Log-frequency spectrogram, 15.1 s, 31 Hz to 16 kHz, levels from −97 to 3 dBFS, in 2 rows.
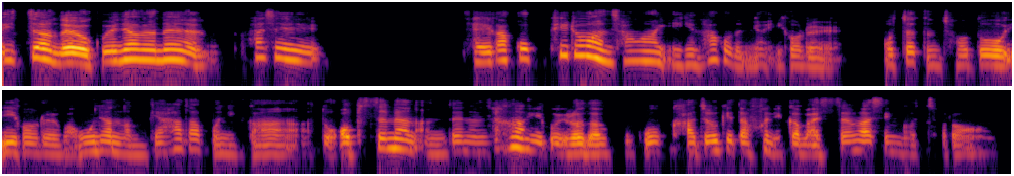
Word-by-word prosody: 있지 220 +5 -1
않아요. 180 -9 +11
왜냐하면은 220 -3 +3 0.2
사실 250 -7 -3 1.1
제가 190 +4 -1
꼭 245 +1 -2
필요한 310 -8 +3
상황이긴 190 -7 -9
하거든요. 230 -5 -11
이거를 150 - -13 0.3
어쨌든 160 -2 -9
저도 155 0 -3
이거를 155 -3 -6
막 - - -16
5 170 +1 -6
년 175 -1 -5
넘게 135 +1 -15
하다 205 +3 -9
보니까 140 -3 -13 0.2
또 - - -8
없으면 205 +4 -2
안 145 0 -17
되는 170 0 -11
상황이고 195 -8 -4
이러다 150 -1 0 0.2
보고 170 +1 -10
가족이다 175 +1 -5
보니까, 155 -4 -7
말씀하신 170 +5 -6
것처럼. 285 - -17
175 Hz, 300 characters per minute, -24 LUFS, 155-215 Hz, 1.1 s, 않아요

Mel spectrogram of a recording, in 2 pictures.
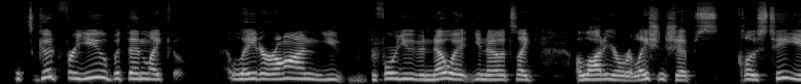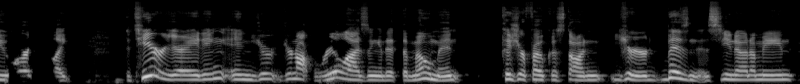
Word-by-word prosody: it's 260 0 -8
good 325 +5 -2
for 290 - -1
you 300 +5 +2
but, 270 +2 -5
then, 265 -1 +2
like, 240 -1 -2
uh, - - -14 0.5
th - - -13 0.2
later 255 -2 +2
on, 255 -3 +3
you 230 0 -5 0.3
before 265 +5 0
you 255 0 0
even 220 -3 -2
know 255 +4 +4
it, 225 -4 0
you 230 - -2
know, 220 0 +1
it's, 220 0 -5
like, 210 -2 -3 0.4
a - - +1
lotta 230 +1 +3
your 210 -2 -1
relationships 215 -2 -2 0.2
close 220 -2 -2
to 275 - +1
you 220 -2 0
are, 215 0 +2 0.3
like, 185 - -6 0.6
deteriorating 225 - +3 0.2
and 225 - 0
you're 255 0 -3
you're 255 +1 -3
not - - -1 0.2
realizing 215 -8 +3
it 195 - -3
at 185 - -27
the 195 - -2
moment 205 -7 +2 0.4
'cause 235 -2 +1
you're 225 - +1
focused 205 -2 -5
on 205 +1 0 0.2
your 220 -6 +4 0.3
business, 215 -7 +1
you 235 - +1
know 215 -1 +2
what 215 - -1
I - - 0
mean? 220 +1 +1
225 Hz, 190 wpm, -24 LUFS, 215-255 Hz, 0.6 s, know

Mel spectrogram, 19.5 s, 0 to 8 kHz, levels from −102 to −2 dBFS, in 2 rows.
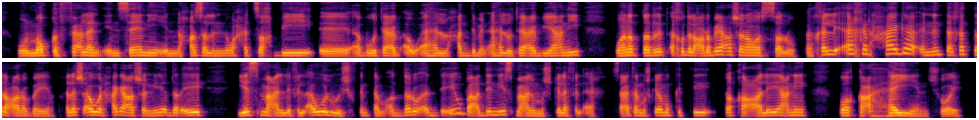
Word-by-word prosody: والموقِف 140 +2 +2
فعلًا 150 0 +2 0.2
إنساني 145 +3 +1
إن 125 -1 -2
حصل 145 +3 -1
إن 130 0 -4
واحد 140 +1 -5
صاحبي 145 0 +1
آآ 120 -1 0
أبوه 135 0 0
تِعَِب 140 -2 0
أو - - -2
أهل 130 -1 -1
حد 135 +2 -5
من 125 -2 -7
أهله 135 -1 -1
تِعِب 135 0 0
يعني 145 +6 0 0.3
وأنا 140 +4 +5
اضطريت 160 0 +1
آخُد 175 -2 -2
العربية 150 +5 +3
عشان 180 -3 0
أوصّله، 140 -7 -1
فتخلّي 185 +11 +1
آخِر 230 -2 -1
حاجة 235 +5 +1
إن 160 -6 -3
أنت 185 0 -3
أخدت 200 +3 -4
العربية، 130 -7 -1
ما 115 - -17
تخلّيهاش 165 +4 0
أول 165 -2 +5
حاجة 165 0 +1
عشان 145 -2 -1
يقدر 150 -1 0
إيه، 160 +1 +6 0.3
يسمع 275 - +4
اللي 135 0 +1
في - - -11
الأول 165 +4 +5
ويشوف 130 -3 -3
أنت 145 -3 -7
مقدّره 135 +7 -1
قد 145 -5 -4
إيه - - -1
وبعدين 180 - 0
يسمع 185 -7 0
المشكلة 135 +2 -2
في 135 - -12
الآخِر. - - -9
ساعتها 130 +5 -3
المشكلة 155 +1 0
ممكن 155 0 -5
ت - - +1 0.3
تَقَع 150 0 -1
عليه 145 +4 +3
يعني 155 0 -1 0.3
وَقْع 145 0 +2
هيِّن 125 0 +2
شوية. 110 -1 -4
145 Hz, 190 wpm, -23 LUFS, 135-160 Hz, 0.3 s, إيه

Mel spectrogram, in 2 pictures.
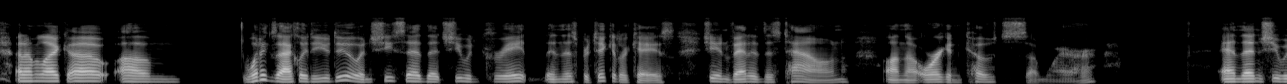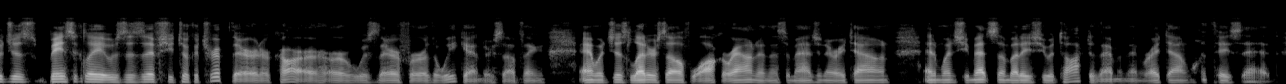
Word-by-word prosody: and 150 - +6
I'm 150 0 +3
like, 150 -1 +7
uh, 155 0 +8 0.2
um, 125 -3 +1 0.6
"What 130 - +2
exactly 145 - +6
do 130 - -5
you 145 +1 -2
do?" 175 -1 +1
And 115 0 -3
she 170 +7 -3
said 145 -3 +1
that 125 -2 -2
she 150 - -3
would 135 -4 -8
create 130 +3 0 0.2
in 115 -1 -3
this 125 +1 -4
particular 135 -10 -3
case, 95 -1 -2 0.3
she 145 - -1
invented 120 -1 +1
this 115 -1 -8
town 110 -4 -2 0.4
on 100 -1 +2
the 100 -1 -2
Oregon 115 -1 +1
Coast 115 -2 -5
somewhere. 70 -4 -13 1.2
And 130 0 +4
then 135 0 +6
she 145 +3 +1
would 135 -3 -2
just 125 -1 -4
basically, 125 -1 +5
it - - +3
was 110 0 -3
as 110 +1 -5
if 120 0 +2
she 115 - -3
took 120 -4 -4
a 110 - -5
trip 175 +2 -2
there 85 +1 0
in 90 - -4
her 85 0 -6
car 85 +1 -2
or 85 -2 -4
was 90 -1 -9
there 95 +2 -3
for, 85 -1 -5
uh, - - -6
the 85 - -9
weekend 85 - -6
or - - -13
something, 85 -1 -8 0.3
and 105 - +4
would 100 -2 -3
just 105 -1 -2
let 100 +1 +6
herself 100 -1 +1
walk - - +1
around 100 +1 +1
in 90 - -8
this 90 0 -11
imaginary 90 0 -5
town, 100 0 -3 0.3
and 100 0 -1
when 105 +1 -3
she 100 0 -4
met 110 +1 +4
somebody, 100 -2 -1
she 100 +1 -6
would 90 - -5
talk - - -4
to - - -8
them 80 0 -7
and 80 - -19
then 80 +1 -13
write 90 +3 -4
down 95 -1 -5
what 105 - -14
they 90 - -4
said. - - -9
110 Hz, 200 wpm, -25 LUFS, 95-130 Hz, 1.2 s, uh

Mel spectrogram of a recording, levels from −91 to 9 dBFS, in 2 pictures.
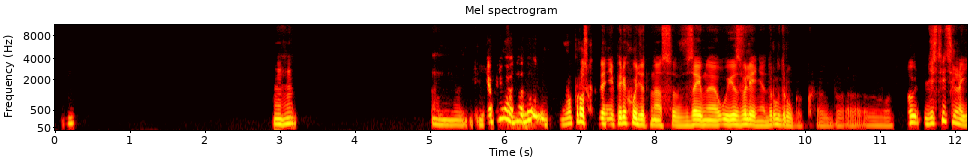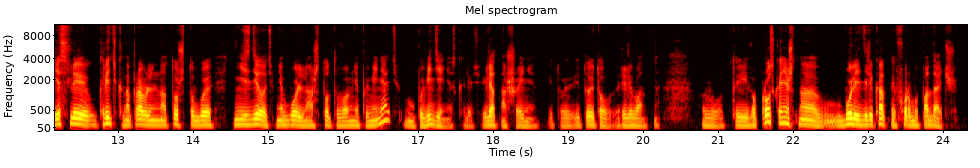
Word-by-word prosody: Мгм. 145 0 -7 2.6
Мгм. 130 +3 0 1.8
М, 110 -4 -5
я 120 +11 -2
понимаю, 255 -7 +3
да, 190 -1 +2
ну 280 - +3 0.2
в 120 - -8
вопрос 150 +5 +5
когда 135 -2 0
не 130 - -1
переходит 145 -4 +5
нас 110 -1 -2
во 110 - +1
взаимное 110 +2 +3
уязвление 115 -3 +3
друг 115 +4 0
друга 90 -7 -3
как 90 - -18
бы 95 0 -16
вот. 100 -2 -15 0.2
Ну, 165 0 +4
действительно, 145 - -1
если 130 0 +3
критика 140 -4 -2
направлена 110 -1 +1
на 105 -1 -4
то, 120 +5 -1
чтобы 110 -3 -1 0.2
не 115 0 -2
сделать 115 -4 +2
мне 110 -1 -4
больно, 110 -3 -1
а - - -7
что-то 95 0 -7
во 100 0 -2
мне 100 -1 -6
поменять, 110 - -5
м, 100 -4 -10
поведение 95 -6 -4
скорее 85 -1 -19
всего 95 +4 -14
или 110 - 0
отношения, 90 -3 -5
и - - -20
то, 90 0 -13
и 95 +1 -11
то 105 +2 -2
и - - -3
то 90 -2 -6
релевантно, 95 -2 -7 0.6
вот. 90 -2 -9
И 100 0 -2
вопрос, 105 - +3
конечно, 120 -7 0
в 95 - -6 0.3
более 125 0 +8
деликатной 115 0 0
формы 100 -3 -1
подачи, 105 +1 -4
110 Hz, 150 wpm, -22 LUFS, 100-125 Hz, 2.6 s, более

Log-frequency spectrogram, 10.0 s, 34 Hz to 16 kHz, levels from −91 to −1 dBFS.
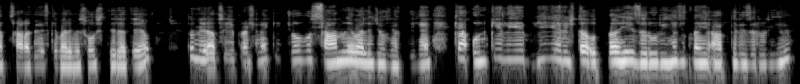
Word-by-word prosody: आप - - -27
सारा 125 0 +3
दिन - - -10
इसके 125 - -13
बारे 125 -1 +2
में 125 - -4
सोचते 140 0 -6
रहते 130 +1 -1
हैं 140 - +1
अब। - - 0 0.5
तो 245 - -2
मेरा 195 - +3
आपसे 105 - -4
ये 100 - -13
प्रश्न 170 +1 -6
है - - -3
कि 215 - -28
जो 190 +1 -6
वो 205 - -6
सामने 180 +2 +4
वाले 165 -2 +5
जो 155 - -2
व्यक्ति 135 0 -10
हैं, 155 - +1 0.3
क्या 220 -2 +5
उनके 185 +5 -3
लिए 205 0 -8
भी 200 +6 -15
ये 205 - -3
रिश्ता 185 0 +3
उतना 175 +1 +4
ही 180 +1 +6
ज़रूरी 165 -1 +1
है 175 - +4
जितना 165 -1 -2
ये - - +3 0.2
आपके 155 +1 -4
लिए 155 - -6
ज़रूरी 145 0 -15
है? 190 +5 -1
170 Hz, 240 wpm, -22 LUFS, 145-185 Hz, 0.5 s, ही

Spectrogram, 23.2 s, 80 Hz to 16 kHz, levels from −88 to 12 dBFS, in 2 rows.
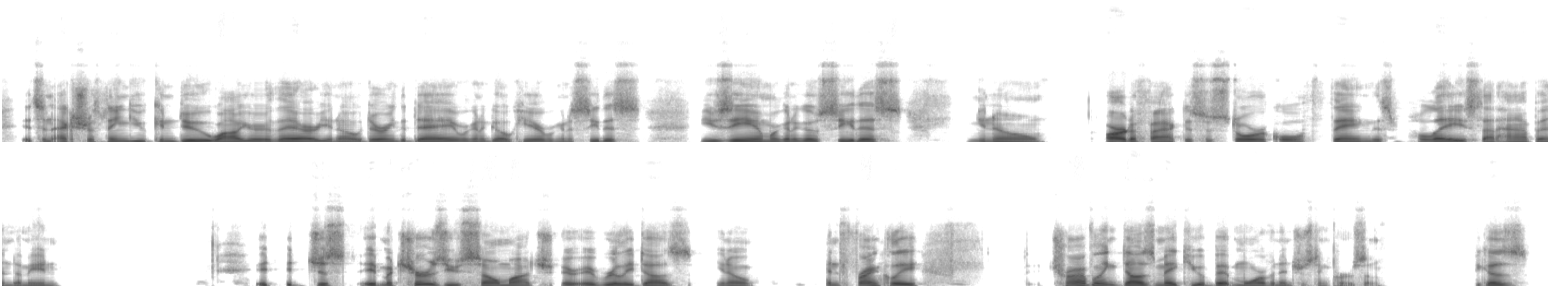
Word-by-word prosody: it's - - -7
an - - -6
extra 115 - -1
thing 120 -1 -3
you 115 -1 -3
can 115 -2 -7
do 115 -1 +4
while 105 +1 +4
you're 110 0 0
there, 105 0 +4
you 105 - -4
know? 100 - -3
"During 110 +1 0
the 115 - -5
day, 125 +3 +2
we're 120 -1 -4
gonna 110 -2 -5
go 105 0 -1
here, 130 0 -3
we're 125 - -9
gonna 110 -3 -11
see 120 - -5
this 105 -3 -5 0.5
museum, 115 +1 +2
we're 110 - -1
gonna 110 0 -1
go 115 0 +1
see 115 +2 -1
this, 110 -1 0 0.5
you 115 -1 -9
know, 100 -1 -2 0.5
artifact, 105 -5 +5
this 105 - -8
historical 110 -3 0 0.2
thing, 100 -3 +1
this 100 -1 -8 0.2
place 110 -1 +2
that 95 - -2
happened," 100 -1 -5
I - - -5
mean 105 0 -6 1.5
it - - -2
it 135 0 -6
just 140 -2 -1
it 130 - +2
matures 165 +4 +2
you 115 -3 -1
so 115 +3 +2
much, 105 -4 -1
it - - 0
r - - +1
it 115 0 0
really 135 -5 +3
does, 100 -3 -1 0.2
you 115 - -9
know, 100 -1 -2 0.6
and 140 -2 -6
frankly, 155 -8 +2 1.0
traveling 195 - +2
does 130 -1 +5
make 120 0 +1
you 110 - +1
a - - -2
bit - - +2
more 110 -2 0
of 100 - -6
an 100 - -6
interesting 100 -1 -9
person - - -13 0.7
because 125 -2 0
110 Hz, 180 wpm, -24 LUFS, 105-120 Hz, 1.5 s, artifact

